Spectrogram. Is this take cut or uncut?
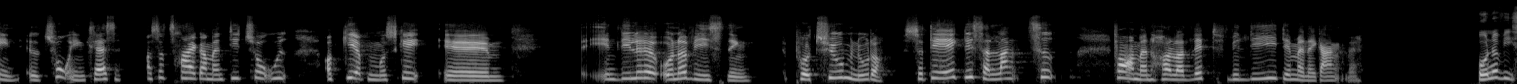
cut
